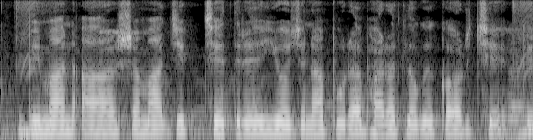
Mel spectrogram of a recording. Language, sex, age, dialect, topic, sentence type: Magahi, female, 18-24, Northeastern/Surjapuri, banking, statement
